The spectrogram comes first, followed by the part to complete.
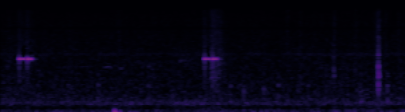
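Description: Two short high-pitched electronic beeps, each a quick double pip, about two seconds apart, followed by a faint click near the end.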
